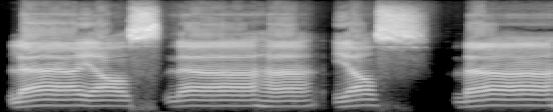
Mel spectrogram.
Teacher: dia adalah huruf sin yang ditebalkan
